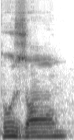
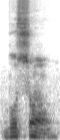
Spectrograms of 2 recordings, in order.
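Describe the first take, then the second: First: The middle consonant is a buzzing z sound. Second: The middle consonant is a hissing s sound. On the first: The speaker calls it wrong. "not buzon" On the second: The speaker calls it right. "It's more like a S"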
